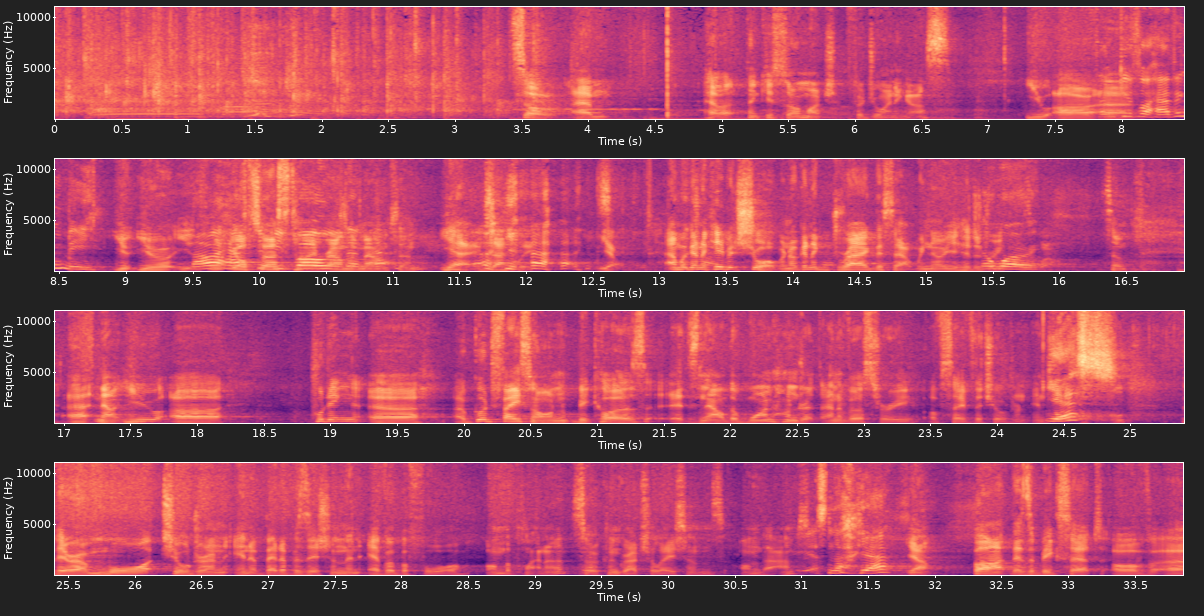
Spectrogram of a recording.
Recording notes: Today’s pop-up podcast from the World Economic Forum. Speaking before an audience at a live taping of the podcast in Davos.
